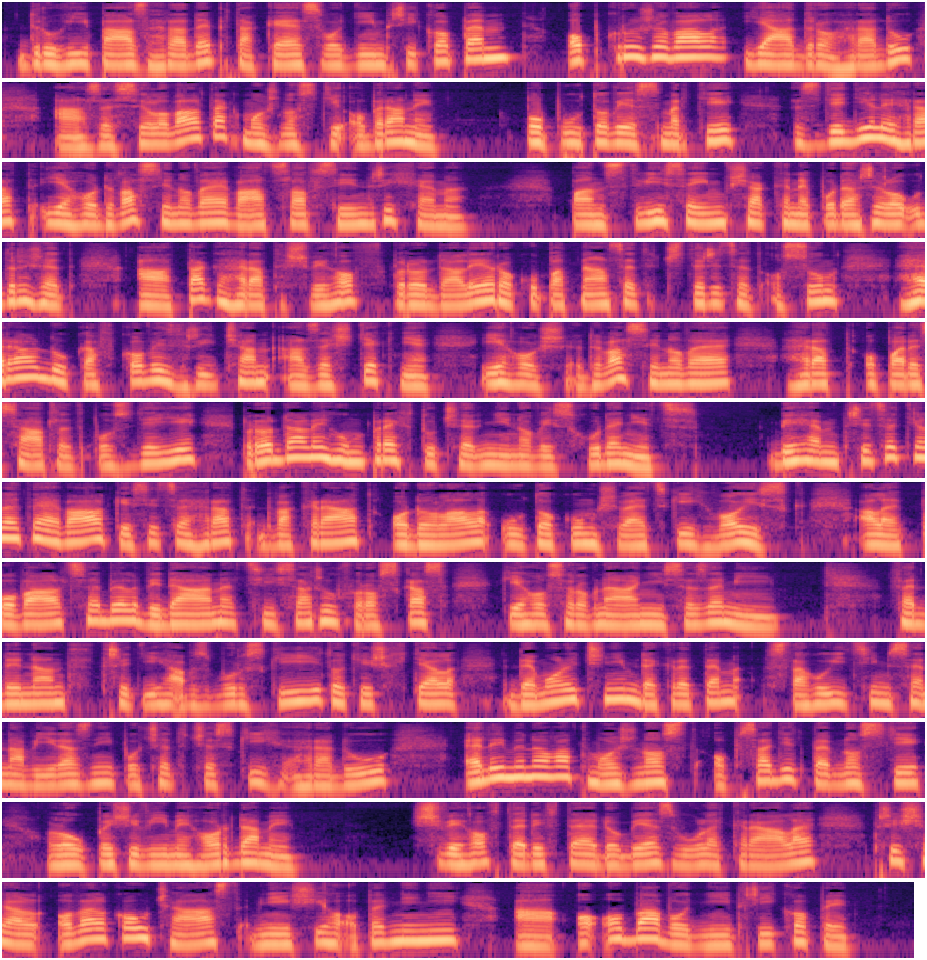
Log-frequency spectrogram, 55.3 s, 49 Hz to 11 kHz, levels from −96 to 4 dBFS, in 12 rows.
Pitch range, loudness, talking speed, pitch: 130-160 Hz, -15 LUFS, 130 wpm, 140 Hz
